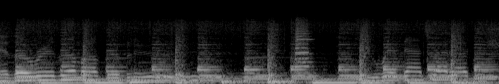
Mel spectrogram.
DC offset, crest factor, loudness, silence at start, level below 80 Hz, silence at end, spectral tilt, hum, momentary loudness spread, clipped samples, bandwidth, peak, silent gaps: under 0.1%; 14 dB; -29 LUFS; 0 s; -34 dBFS; 0 s; -7.5 dB/octave; none; 4 LU; under 0.1%; 10.5 kHz; -14 dBFS; none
